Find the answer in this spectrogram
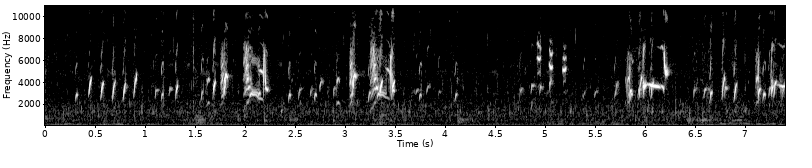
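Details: European goldfinch song for training: runs of quick tweets broken by loud tinkling, buzzy bursts and clear whistled notes, lively and high-pitched throughout.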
